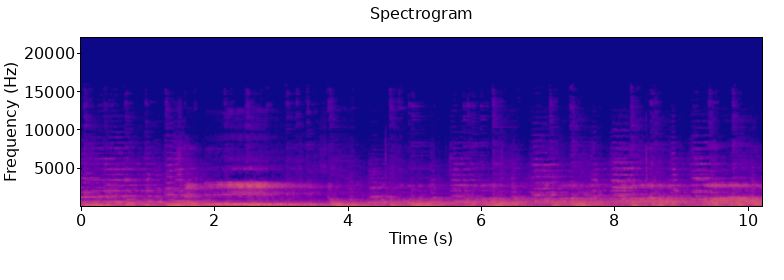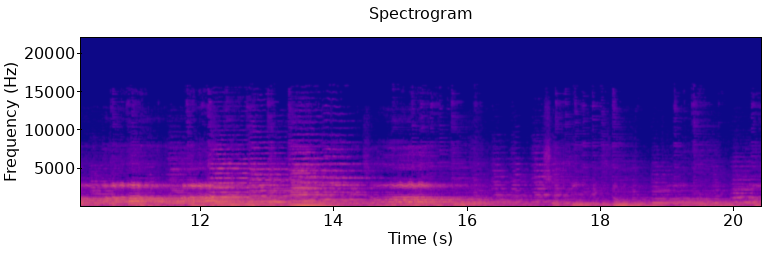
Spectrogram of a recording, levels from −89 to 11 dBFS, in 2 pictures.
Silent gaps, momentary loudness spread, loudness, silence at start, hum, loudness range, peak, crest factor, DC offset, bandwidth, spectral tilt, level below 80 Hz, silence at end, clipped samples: none; 11 LU; -35 LUFS; 0 s; none; 8 LU; -18 dBFS; 18 dB; under 0.1%; 16 kHz; -5.5 dB/octave; -64 dBFS; 0 s; under 0.1%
